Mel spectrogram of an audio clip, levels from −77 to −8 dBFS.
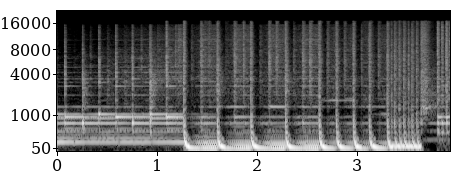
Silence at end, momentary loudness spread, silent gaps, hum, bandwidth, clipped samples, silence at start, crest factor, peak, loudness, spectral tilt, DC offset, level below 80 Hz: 0 s; 4 LU; none; none; 18 kHz; under 0.1%; 0 s; 14 dB; -4 dBFS; -19 LUFS; -5 dB/octave; under 0.1%; -22 dBFS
